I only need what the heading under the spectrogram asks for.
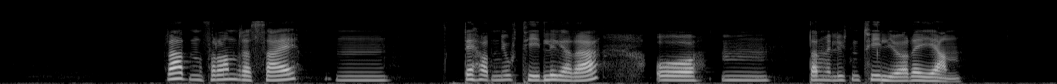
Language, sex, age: Norwegian, female, 40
